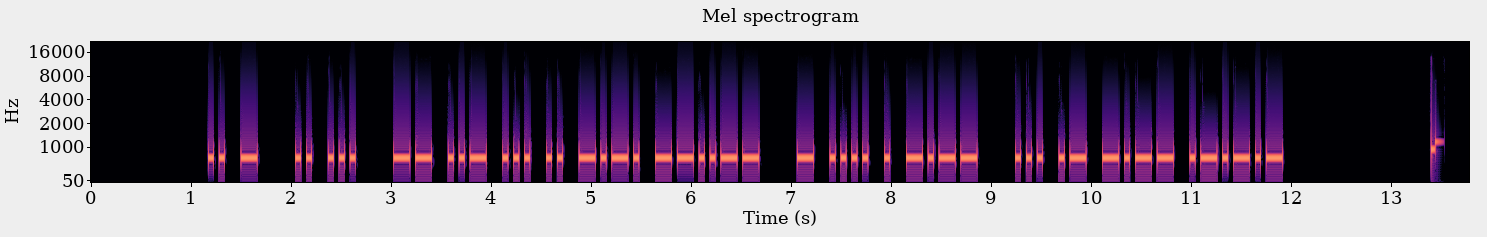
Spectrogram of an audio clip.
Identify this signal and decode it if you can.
Morse code, heard as a keyed tone, about 22 wpm, 700 Hz. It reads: IT IS MUSIC, THEY SAY.
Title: Sentences from Top 1000 Words - Review Part 1 - 22wpm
